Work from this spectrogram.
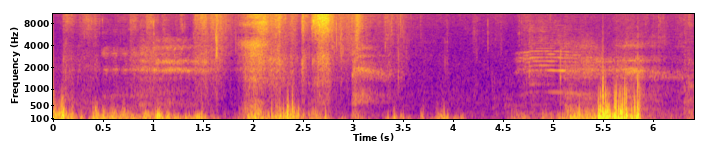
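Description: Lambs on a farm bleat in repeated loud, close calls, with quieter pauses, scuffling hooves and movement between the bursts.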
